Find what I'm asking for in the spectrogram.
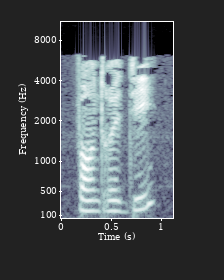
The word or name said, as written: vendredi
